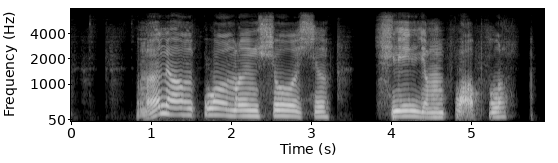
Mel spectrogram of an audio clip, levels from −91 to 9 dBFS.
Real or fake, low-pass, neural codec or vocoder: fake; 7.2 kHz; codec, 44.1 kHz, 1.7 kbps, Pupu-Codec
